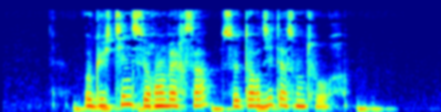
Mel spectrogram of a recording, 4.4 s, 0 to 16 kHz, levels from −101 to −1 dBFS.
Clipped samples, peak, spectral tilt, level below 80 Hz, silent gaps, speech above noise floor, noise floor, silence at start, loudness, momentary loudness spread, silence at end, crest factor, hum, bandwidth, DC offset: under 0.1%; -10 dBFS; -5 dB/octave; -62 dBFS; none; 52 dB; -76 dBFS; 0.75 s; -24 LUFS; 19 LU; 0.6 s; 16 dB; none; 11.5 kHz; under 0.1%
